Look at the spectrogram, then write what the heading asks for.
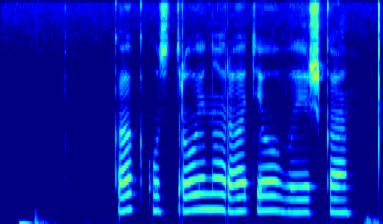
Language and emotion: Russian, sad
